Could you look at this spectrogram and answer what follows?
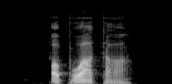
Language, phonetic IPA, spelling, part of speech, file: Polish, [ɔˈpwata], opłata, noun, Pl-opłata.ogg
